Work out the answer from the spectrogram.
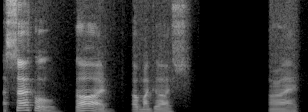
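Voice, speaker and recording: A man's voice: fairly low pitch, expressive, slow pace, fairly bright tone. A man hosting a casual chat while drawing a dungeon map, talking in a playful, rambling, self-mocking way.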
